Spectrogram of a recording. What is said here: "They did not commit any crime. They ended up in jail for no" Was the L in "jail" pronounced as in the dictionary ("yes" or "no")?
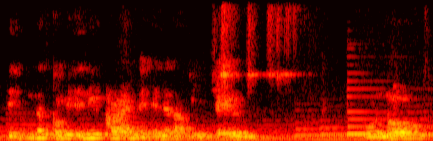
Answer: no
